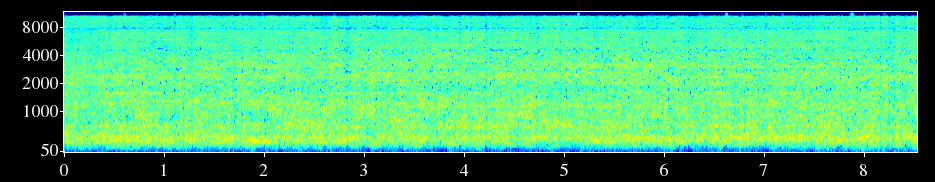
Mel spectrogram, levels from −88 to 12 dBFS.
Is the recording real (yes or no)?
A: no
